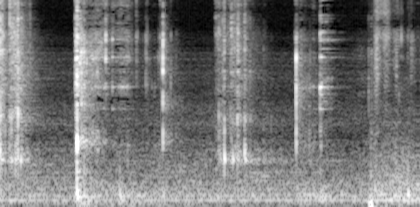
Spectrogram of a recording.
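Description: A metal spoon clicking and scraping against a drinking glass and the Oreo wrapper lining it as crushed Oreo crumbs are spooned in: a handful of light, scattered clicks, the sharpest a little under a second in.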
